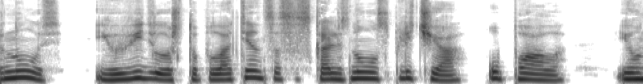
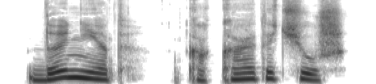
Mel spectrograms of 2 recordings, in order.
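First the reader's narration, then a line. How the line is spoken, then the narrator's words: Slow speech. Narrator (Russian): медленно сказал Саня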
